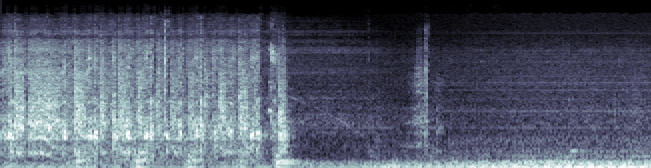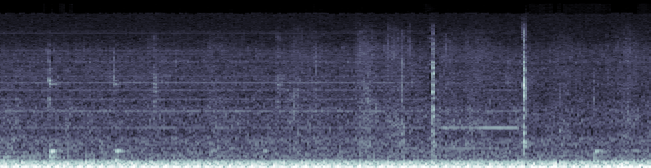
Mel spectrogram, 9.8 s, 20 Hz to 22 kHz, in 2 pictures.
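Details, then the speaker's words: 2006/2007 Mazda 6 V6 auction car that cranks but won't start, during a compression check. Starter spins fast and uneven with no firing. No compression in the front three cylinders; the timing chain was felt to move. "I got nothing. I got no compression out of these front 3 cylinders."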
